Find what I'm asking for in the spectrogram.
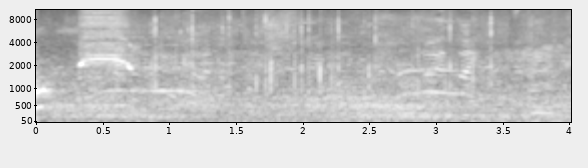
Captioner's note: crowd cheering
